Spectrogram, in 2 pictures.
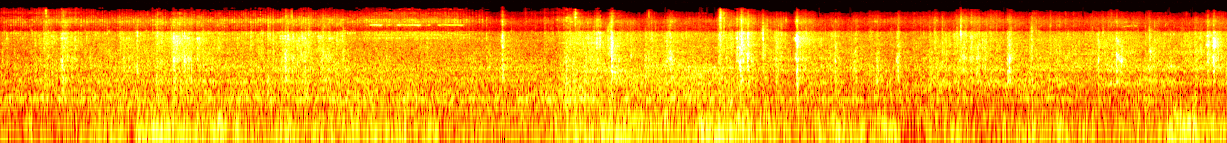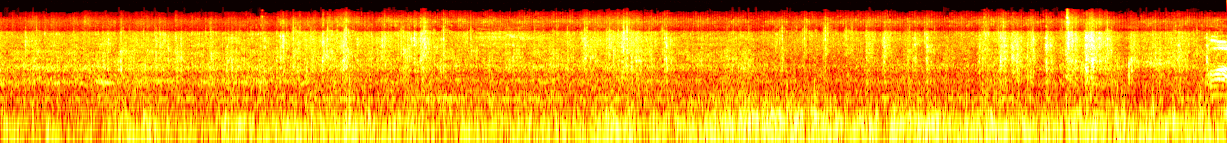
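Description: A mountain bike riding along a city street: a steady low rumble of tyres and wind on the microphone, with frequent clicks and knocks as the bike rattles over cracked, patched asphalt. It grows somewhat louder in the last few seconds.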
